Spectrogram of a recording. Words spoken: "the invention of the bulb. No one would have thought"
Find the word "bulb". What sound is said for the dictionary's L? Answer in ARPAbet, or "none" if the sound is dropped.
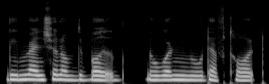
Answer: L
